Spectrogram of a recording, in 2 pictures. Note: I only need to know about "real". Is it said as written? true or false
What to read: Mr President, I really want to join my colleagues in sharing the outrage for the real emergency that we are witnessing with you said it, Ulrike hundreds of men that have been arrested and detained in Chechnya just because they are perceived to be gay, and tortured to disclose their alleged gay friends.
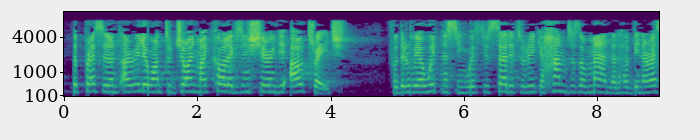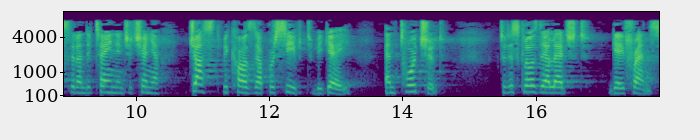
false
